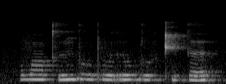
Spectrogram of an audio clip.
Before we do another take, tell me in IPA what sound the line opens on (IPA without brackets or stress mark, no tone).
v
